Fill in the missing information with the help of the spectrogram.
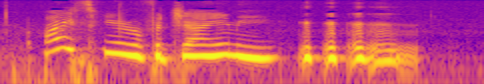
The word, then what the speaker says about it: vaginae: I've actually learned the proper pronunciation of the plural of vagina is vaginae. – Yeah. – I was saying vaginae or something like that. – Vagina, It's vaginae.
